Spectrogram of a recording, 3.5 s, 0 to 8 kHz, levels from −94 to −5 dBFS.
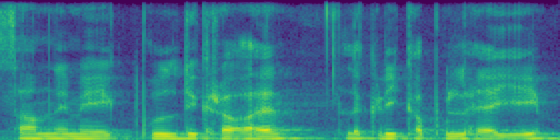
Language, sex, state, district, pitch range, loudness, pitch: Hindi, male, Himachal Pradesh, Shimla, 115-125 Hz, -17 LUFS, 120 Hz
